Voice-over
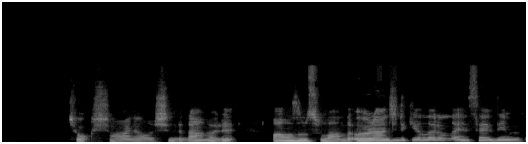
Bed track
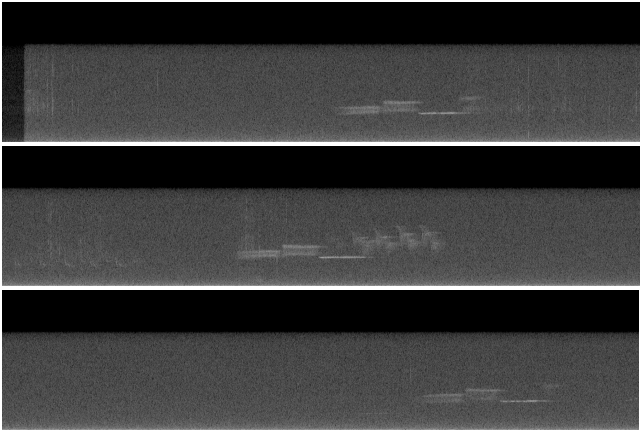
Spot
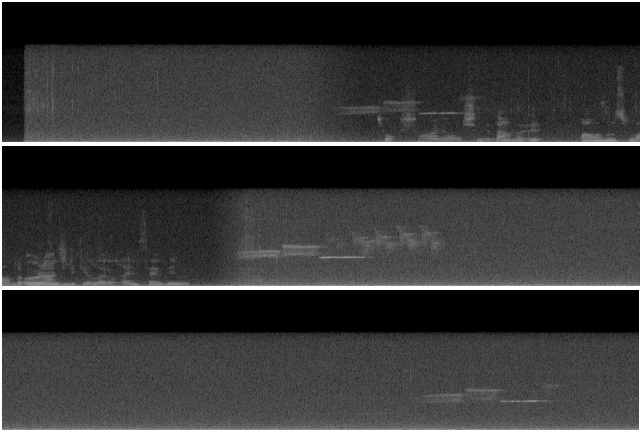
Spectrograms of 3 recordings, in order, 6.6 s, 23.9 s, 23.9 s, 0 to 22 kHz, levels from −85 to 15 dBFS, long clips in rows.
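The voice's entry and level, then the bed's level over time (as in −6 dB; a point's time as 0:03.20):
3.85 s, −3.5 dB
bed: 0:03.72 −3.5 dB
0:04.49 −13 dB
0:10.57 −13 dB
0:11.03 −2 dB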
